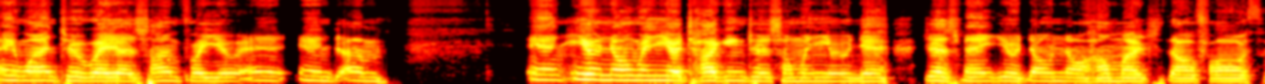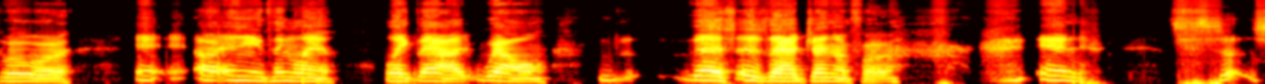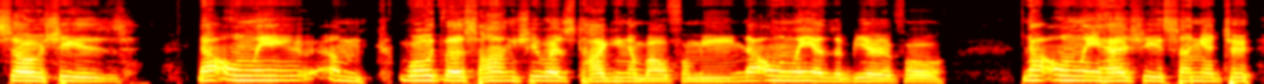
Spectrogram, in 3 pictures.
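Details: Male host with a self-described speech impediment, coached for years, talking live for three hours straight as a challenge; speech disfluency.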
